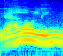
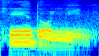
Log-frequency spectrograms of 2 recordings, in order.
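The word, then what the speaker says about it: גדולים: Ahora, pero cuando vamos a decir gadolim, en vez de decir gadolim, nosotros decimos gedolim.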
